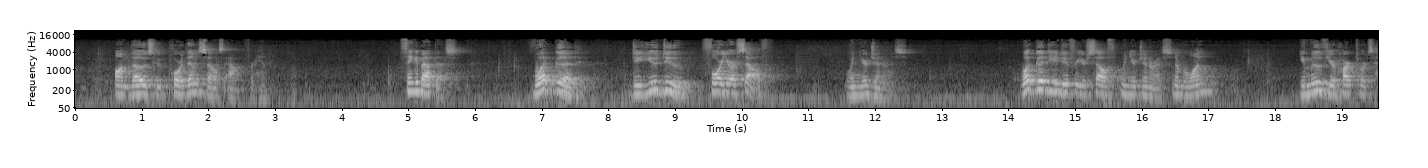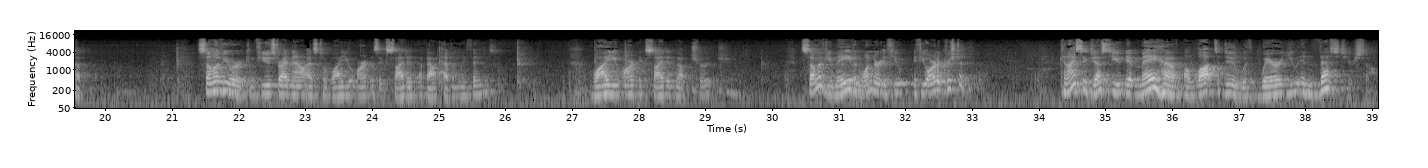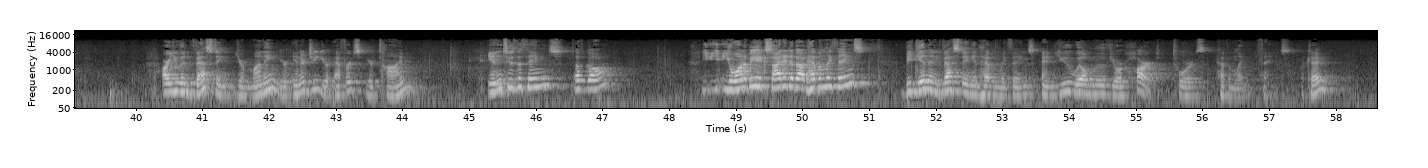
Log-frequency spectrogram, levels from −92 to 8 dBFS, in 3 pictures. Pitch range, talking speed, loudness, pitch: 115-170 Hz, 135 wpm, -24 LUFS, 140 Hz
